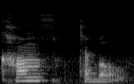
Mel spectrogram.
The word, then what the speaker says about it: comfortable: ค ำ นี้ อ่ า น ว่ า comfortable ไ ม่ ใ ช่ comfortable น ะ comfortable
